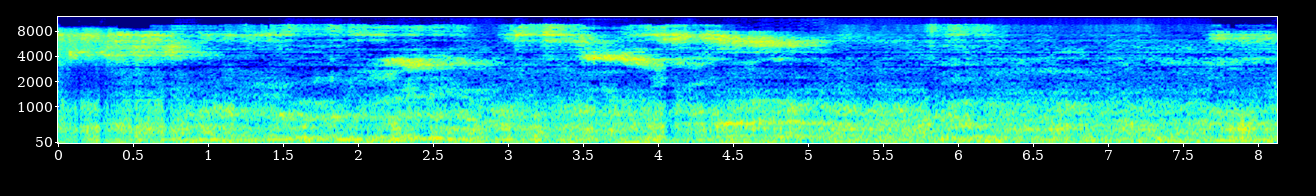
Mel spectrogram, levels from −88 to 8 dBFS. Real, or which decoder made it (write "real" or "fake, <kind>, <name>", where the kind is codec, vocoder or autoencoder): fake, codec, SNAC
